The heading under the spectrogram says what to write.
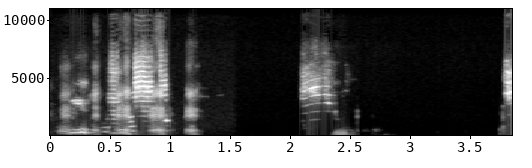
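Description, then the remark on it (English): A person imitates a cat's meow, giving a drawn-out, wavering vocal cry that trails off, followed by a pause and a couple of short voiced sounds. “And when you, it's when you get to the yawn part. Meow.”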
